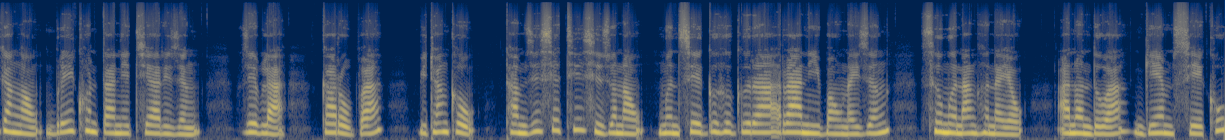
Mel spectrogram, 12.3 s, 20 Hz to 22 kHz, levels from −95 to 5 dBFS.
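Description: Speech, carrying a breathy, grainy edge throughout, likely from Bluetooth LC3 compression at a rate fitting about 32 kbps. A spectrogram would show noise-filled upper bands in 10 ms blocks, empty above 20.3 kHz.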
